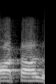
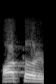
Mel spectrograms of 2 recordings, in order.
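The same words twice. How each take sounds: First: অটল said "otol" with open aw on ট, "aw-tawl"; অটল as "ɔ-ʈɔl"; correct pronunciation. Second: অটল said as "otol", closed o after ট; অটল with an o-kar sound on ট; common mispronunciation. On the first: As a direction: keep ট open in অটল, no o-kar. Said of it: "টয়ে কোনো ওকার নাই". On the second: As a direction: round the ট of অটল into "to". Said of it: "আমরা ভুল করে সাধারণত অটল বলি". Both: Shown as a demonstration.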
